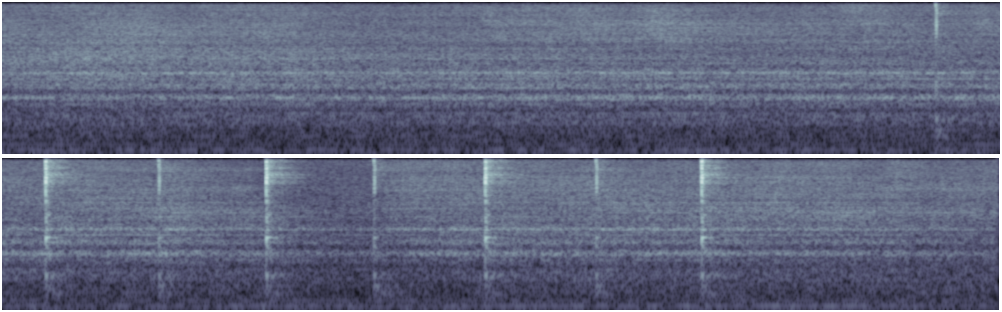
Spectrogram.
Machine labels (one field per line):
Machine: valve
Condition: normal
